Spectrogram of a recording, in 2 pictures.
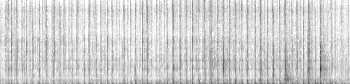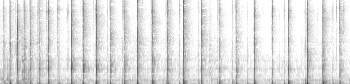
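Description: A slim aluminium and plastic wireless keyboard, held vertically, is tapped rapidly on its plastic keys with fingertips. For the first five seconds the taps blur into a dense, fast clatter with a low thump beneath. The tapping then slows into distinct, sharp, bright clicks that end quickly.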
